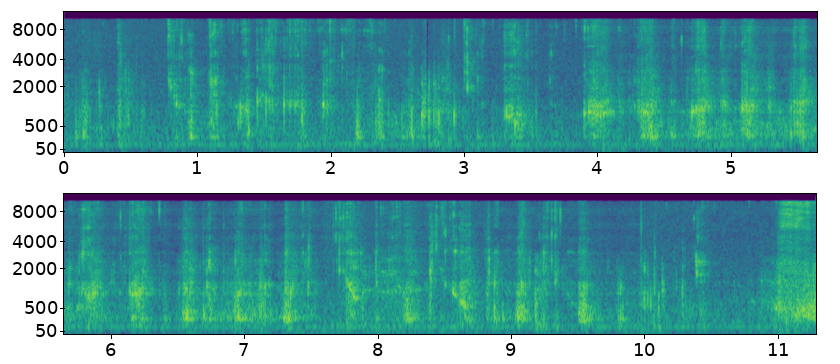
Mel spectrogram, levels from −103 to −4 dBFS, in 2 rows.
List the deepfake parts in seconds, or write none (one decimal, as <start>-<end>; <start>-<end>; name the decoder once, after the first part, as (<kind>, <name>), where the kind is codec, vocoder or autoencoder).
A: 4.0-7.6 (codec, HILCodec); 8.8-10.0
